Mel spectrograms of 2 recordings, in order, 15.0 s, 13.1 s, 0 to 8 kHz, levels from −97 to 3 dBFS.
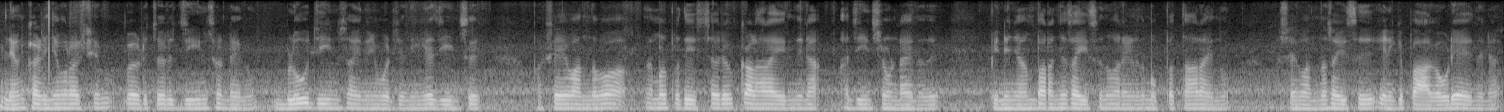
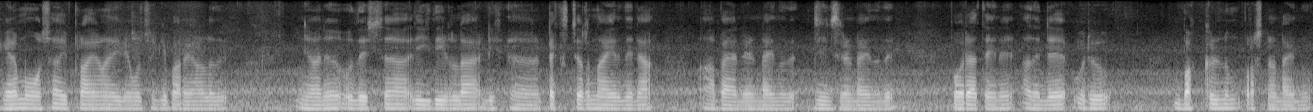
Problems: none marked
